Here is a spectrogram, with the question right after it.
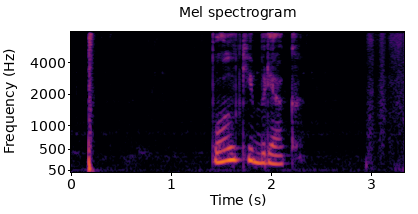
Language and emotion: Russian, neutral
